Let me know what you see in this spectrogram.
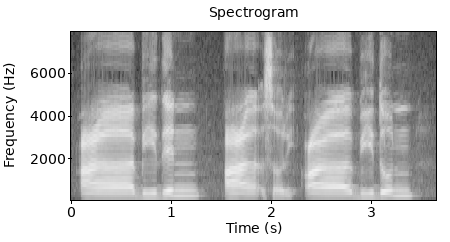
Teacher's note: عابدن، الف مدہ، 2 حرکات لمبا کریں گے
